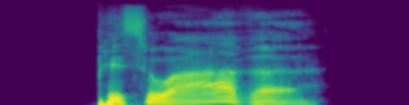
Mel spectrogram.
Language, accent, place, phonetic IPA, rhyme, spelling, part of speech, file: German, Germany, Berlin, [pɪˈso̯aːʁə], -aːʁə, Pissoire, noun, De-Pissoire.ogg
- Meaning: nominative/accusative/genitive plural of Pissoir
